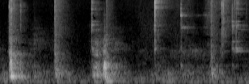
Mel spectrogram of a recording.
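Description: A few light taps and knocks, about five spread over two seconds, as a cauldron-shaped mug holding folded paper slips is picked up from the table and handled.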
